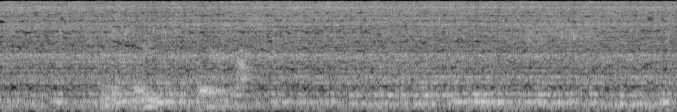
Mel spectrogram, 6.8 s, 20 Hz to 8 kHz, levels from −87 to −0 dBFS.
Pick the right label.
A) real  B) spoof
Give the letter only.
A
